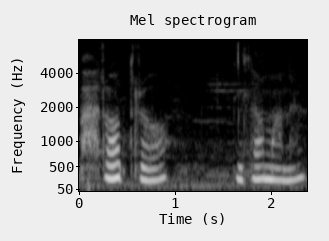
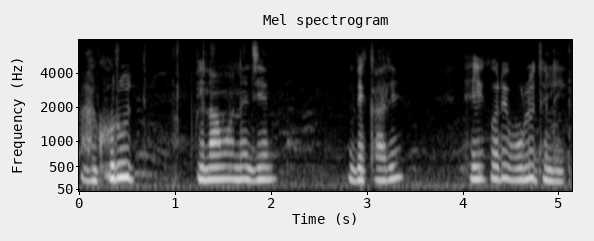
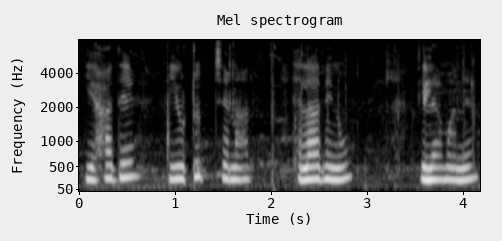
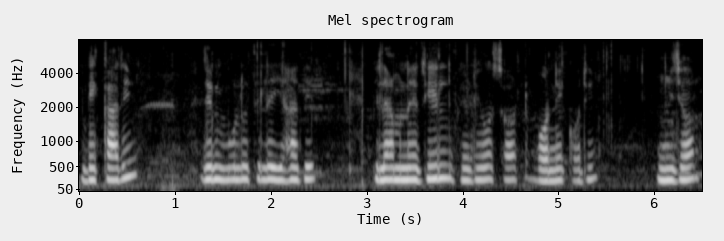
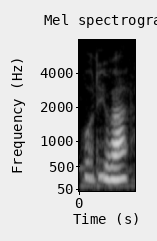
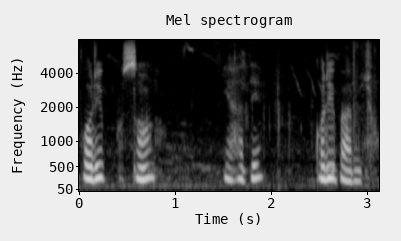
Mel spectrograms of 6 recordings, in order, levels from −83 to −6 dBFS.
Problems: constant background noise, continuous background conversations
